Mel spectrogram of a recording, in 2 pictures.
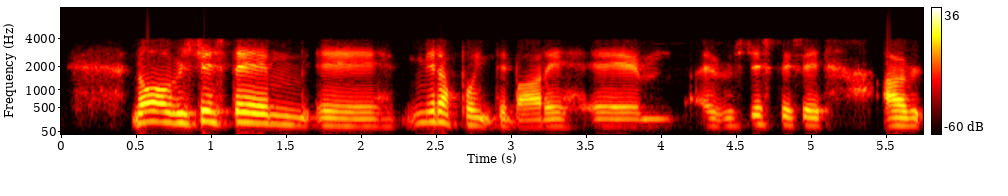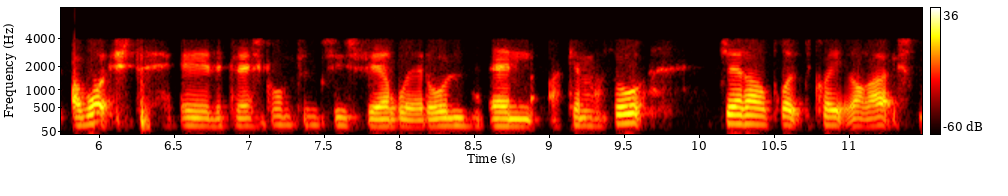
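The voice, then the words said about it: Hoarse, sore-throated voice. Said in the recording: “I've got a bit of a sore throat. ... No, I've got COVID.”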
